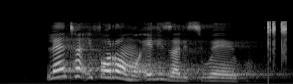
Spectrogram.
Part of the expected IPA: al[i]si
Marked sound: correct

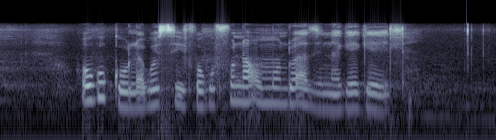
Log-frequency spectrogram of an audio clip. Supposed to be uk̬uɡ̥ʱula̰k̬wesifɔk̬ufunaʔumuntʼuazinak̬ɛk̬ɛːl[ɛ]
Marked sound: correct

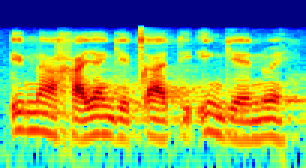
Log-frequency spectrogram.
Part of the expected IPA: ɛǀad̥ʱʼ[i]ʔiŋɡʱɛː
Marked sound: correct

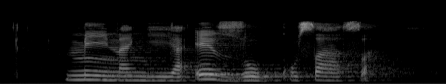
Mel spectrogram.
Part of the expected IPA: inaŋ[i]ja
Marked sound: correct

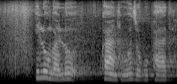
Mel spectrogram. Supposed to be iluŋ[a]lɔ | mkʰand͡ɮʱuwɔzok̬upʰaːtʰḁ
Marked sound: correct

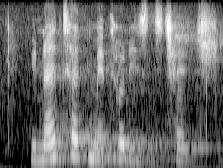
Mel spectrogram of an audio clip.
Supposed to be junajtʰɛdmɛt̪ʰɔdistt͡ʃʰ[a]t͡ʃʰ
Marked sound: incorrect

